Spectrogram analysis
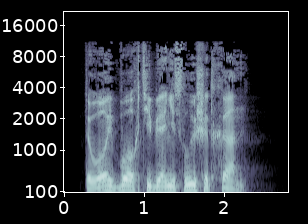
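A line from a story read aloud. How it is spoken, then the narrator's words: Shout, then laughter. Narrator (Russian): крикнул Духарев и захохотал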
